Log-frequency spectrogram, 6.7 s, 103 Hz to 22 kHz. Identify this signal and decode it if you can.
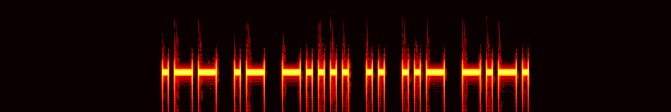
Morse code, heard as a keyed tone, about 21 wpm, 700 Hz. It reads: WA6IUC
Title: USA Call Signs - 6 Characters - 20wpm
